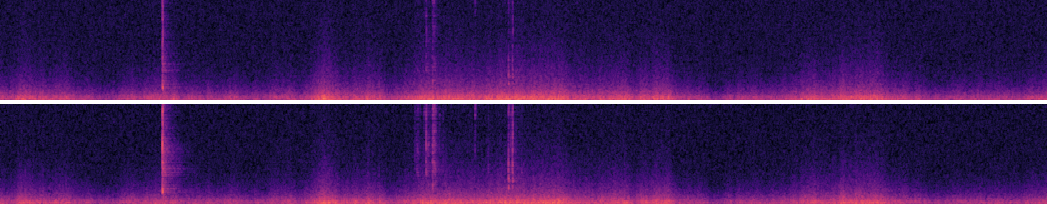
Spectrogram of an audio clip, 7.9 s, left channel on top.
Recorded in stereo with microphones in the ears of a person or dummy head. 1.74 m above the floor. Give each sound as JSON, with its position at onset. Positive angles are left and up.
{"t": 1.2, "sound": "a crack", "side_deg": -35}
